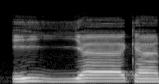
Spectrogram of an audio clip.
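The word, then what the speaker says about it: إِيَّاكَ: fatal kan ya fatal jadi yang benar tasdid jangan lupa ya dan lebih baik lagi ketika ynya diberi Nabar diberi hentakan diberi hentakan seperti ini iyyaka na'budu wa iyyaka n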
